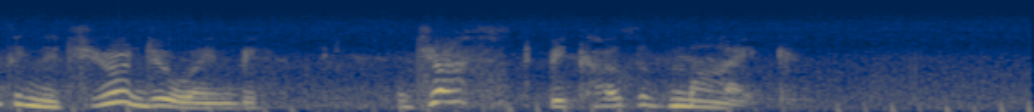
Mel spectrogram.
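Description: A woman speaks calmly up close.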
